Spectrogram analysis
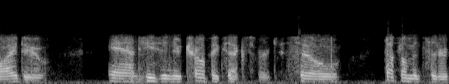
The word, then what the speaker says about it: nootropics: do, and he's a nootropics expert. So supplements that are cognitive enhancement aids, not drugs, aids. Is that pronounced nootropics, not nootropics? I'm glad to know that. Nootropics. It's N-O-O. Nootropics.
